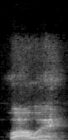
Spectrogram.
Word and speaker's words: Huawei: that depend on them so you said it's pronounced huawei huawei yeah huawei so huawei uses these semiconductors to use thing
